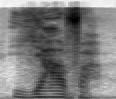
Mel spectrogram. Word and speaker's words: Yahvah: So the YHWH is Vav in it. It's a Vav or V, Yahvah.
